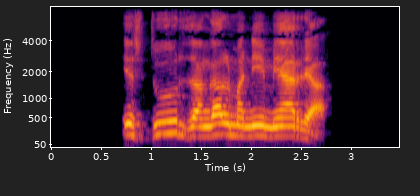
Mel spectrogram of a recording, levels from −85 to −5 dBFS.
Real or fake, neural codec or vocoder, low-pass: real; none; 7.2 kHz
